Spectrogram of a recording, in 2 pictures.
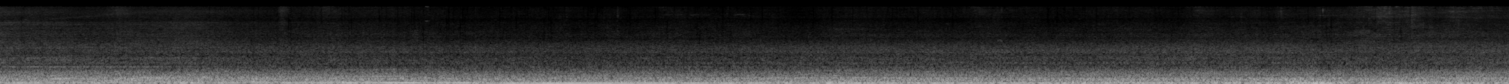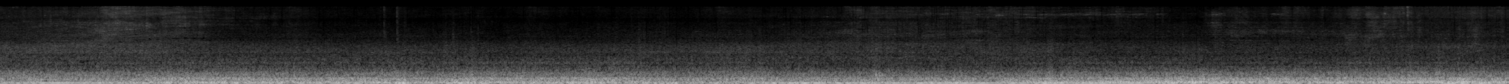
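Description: A car driving at a steady speed, heard from inside the cabin: an even, low rumble of engine and road noise.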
